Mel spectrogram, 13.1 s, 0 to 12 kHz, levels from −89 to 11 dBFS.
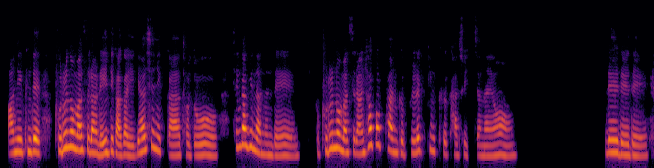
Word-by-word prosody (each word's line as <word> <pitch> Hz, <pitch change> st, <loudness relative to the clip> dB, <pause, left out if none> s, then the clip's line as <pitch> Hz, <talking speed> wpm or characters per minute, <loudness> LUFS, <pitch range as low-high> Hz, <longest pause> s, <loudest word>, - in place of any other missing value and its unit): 아니 220 Hz, +3 st, 0 dB
근데 230 Hz, -1 st, +6 dB, 0.3 s
브루노 295 Hz, +5 st, +3 dB
마스랑 250 Hz, -5 st, +3 dB
레이디 210 Hz, +5 st, 0 dB
가가 180 Hz, -2 st, +1 dB
얘기하시니까 225 Hz, -, -2 dB
저도 180 Hz, -1 st, -5 dB, 0.3 s
생각이 315 Hz, 0 st, +5 dB
났는데 180 Hz, -, -4 dB, 0.4 s
그 215 Hz, -, -17 dB
브루노 285 Hz, +8 st, +2 dB
마스랑 220 Hz, -2 st, -1 dB
협업한 345 Hz, -9 st, +2 dB
그 210 Hz, -3 st, -7 dB
블랙핑크 235 Hz, -1 st, -5 dB
가수 185 Hz, +1 st, -13 dB
있잖아요. 175 Hz, 0 st, -8 dB, 1.8 s
네네네. 180 Hz, -6 st, -2 dB
210 Hz, 245 characters per minute, -23 LUFS, 180-240 Hz, 1.8 s, 근데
